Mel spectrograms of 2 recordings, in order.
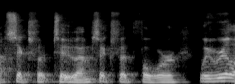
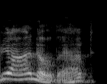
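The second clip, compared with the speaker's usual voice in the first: put-on second voice, slightly higher in pitch; 4 semitones higher, 4 dB quieter than usual. Retelling a dialogue between two voices, the other one replying: a little higher voice. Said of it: "That was the other voice".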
